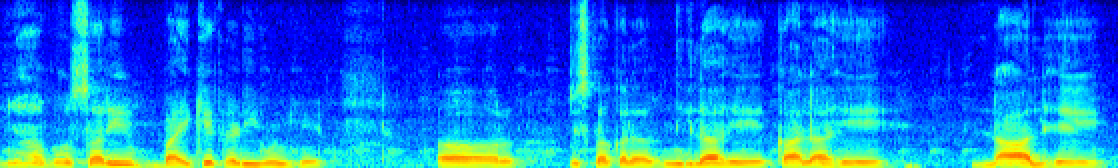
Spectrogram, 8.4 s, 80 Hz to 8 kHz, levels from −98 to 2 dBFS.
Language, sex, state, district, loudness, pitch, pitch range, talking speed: Bhojpuri, male, Bihar, Saran, -27 LUFS, 110 Hz, 105-115 Hz, 105 wpm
